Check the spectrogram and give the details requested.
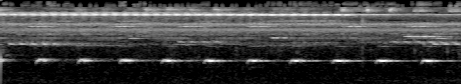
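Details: Before dawn in Ecuador's Amazon rainforest, a ferruginous pygmy owl repeats its territorial advertising call, ten clear, identical 'toop' whistles at a steady pace of roughly two per second, with a faint shrill insect drone behind.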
